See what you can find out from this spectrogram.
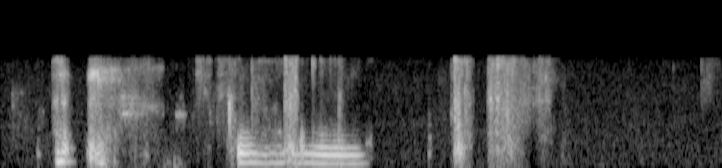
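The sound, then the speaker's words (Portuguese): Rustling and clattering in short bursts as someone digs through objects searching for a pen, with a brief low hum partway through and a quieter stretch of scattered knocks. “Deixa eu ver se eu acho aqui uma caneta rapidinho.”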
